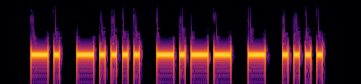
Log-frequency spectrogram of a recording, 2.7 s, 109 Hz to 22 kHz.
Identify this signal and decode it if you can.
Morse code, heard as a keyed tone, about 27 wpm, 700 Hz. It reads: N6YTH
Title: USA Call Signs - 5 Characters - 28wpm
